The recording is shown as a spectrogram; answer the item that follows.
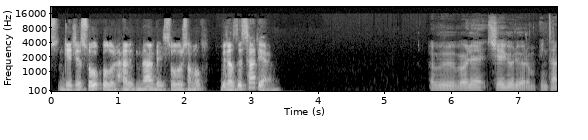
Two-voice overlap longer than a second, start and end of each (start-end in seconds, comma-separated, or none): none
